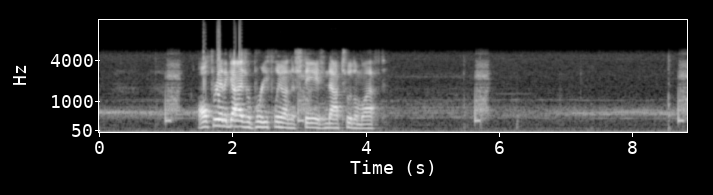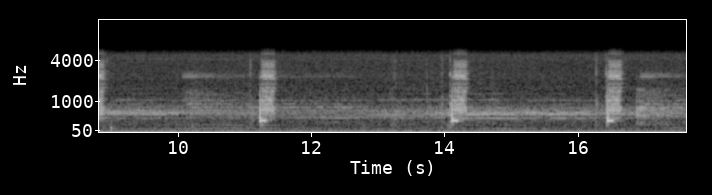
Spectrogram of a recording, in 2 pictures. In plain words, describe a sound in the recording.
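A short electronic click sounds every few seconds.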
